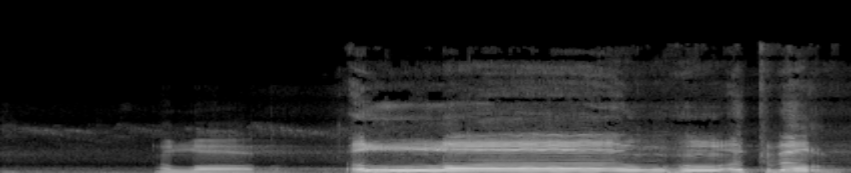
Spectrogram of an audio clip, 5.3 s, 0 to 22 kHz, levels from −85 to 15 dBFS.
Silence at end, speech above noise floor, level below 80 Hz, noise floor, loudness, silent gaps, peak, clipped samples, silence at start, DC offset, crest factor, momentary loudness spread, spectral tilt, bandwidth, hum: 0.05 s; 34 dB; -54 dBFS; -47 dBFS; -13 LUFS; none; 0 dBFS; under 0.1%; 0.95 s; under 0.1%; 14 dB; 13 LU; -4.5 dB/octave; 14.5 kHz; none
